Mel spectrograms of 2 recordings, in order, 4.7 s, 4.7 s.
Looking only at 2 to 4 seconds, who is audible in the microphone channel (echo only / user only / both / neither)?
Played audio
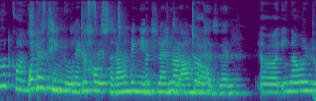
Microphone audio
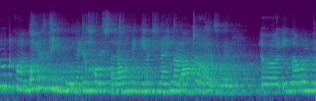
echo only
